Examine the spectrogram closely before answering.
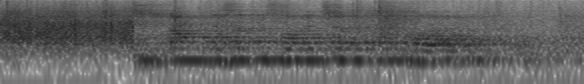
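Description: A woman speaks into a microphone, heard through loudspeakers in a large echoing hall.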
